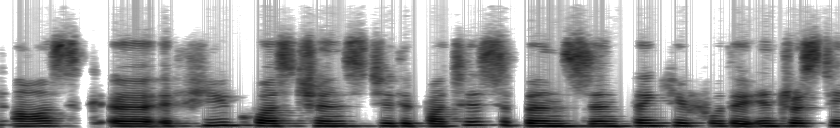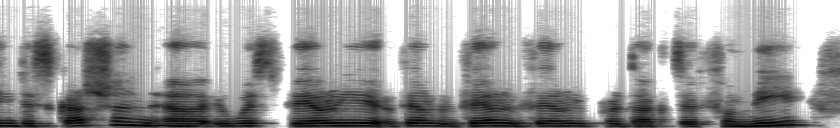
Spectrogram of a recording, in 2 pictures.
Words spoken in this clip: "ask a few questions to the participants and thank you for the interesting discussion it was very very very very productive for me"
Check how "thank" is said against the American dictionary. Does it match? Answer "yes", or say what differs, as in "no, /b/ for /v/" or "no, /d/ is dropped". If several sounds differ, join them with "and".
yes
